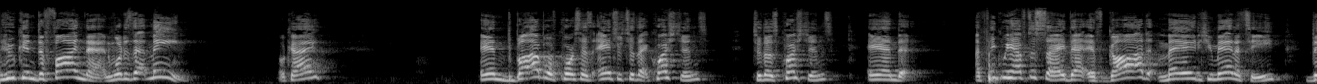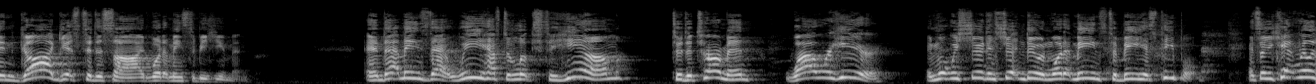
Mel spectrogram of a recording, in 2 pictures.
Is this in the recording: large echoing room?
yes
